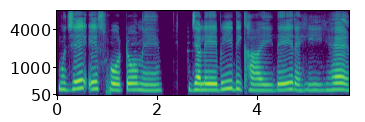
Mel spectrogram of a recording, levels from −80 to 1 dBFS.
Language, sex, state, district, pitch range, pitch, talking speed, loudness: Hindi, female, Madhya Pradesh, Umaria, 210-235 Hz, 220 Hz, 90 wpm, -17 LUFS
